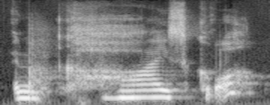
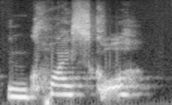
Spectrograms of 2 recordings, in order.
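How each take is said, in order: First: Slow, stretched in high school; a slow drawn in high school. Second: In high school lifted higher; a raised in high school. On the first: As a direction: drag out in high school dreamily. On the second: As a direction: pitch in high school up brightly. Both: Shown as a demonstration.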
